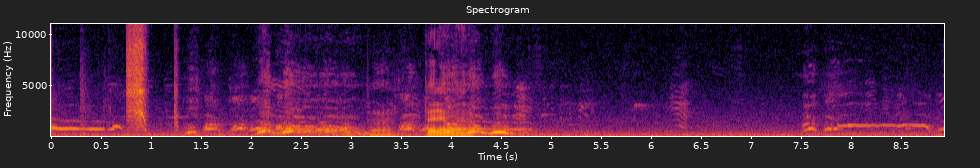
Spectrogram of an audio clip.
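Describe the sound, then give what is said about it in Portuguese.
Dogs whine in high, drawn-out tones and let out a few sharp barks while a person briefly speaks over them. “Desculpem lá os cães estão aqui chateados comigo, venho já.”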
